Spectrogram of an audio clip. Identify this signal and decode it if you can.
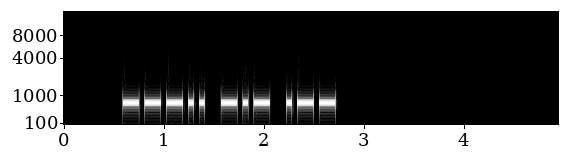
Morse code, heard as a keyed tone, about 22 wpm, 700 Hz. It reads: 8KW
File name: practice / 22wpm / Three Letter-Number Combinations - 22wpm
